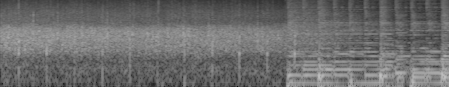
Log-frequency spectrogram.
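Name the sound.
welcoming applause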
